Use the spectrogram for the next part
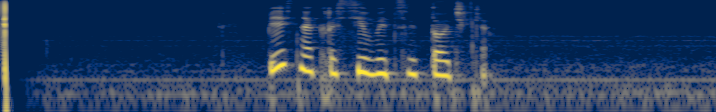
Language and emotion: Russian, positive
